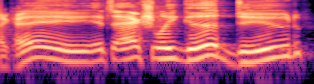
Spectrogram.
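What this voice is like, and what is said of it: Dumb-sounding movie reviewer voice. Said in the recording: “my impression of a movie reviewer. ... You sound dumb.”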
